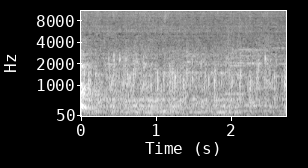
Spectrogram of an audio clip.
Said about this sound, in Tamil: இதை மூடி வச்சிடலாம் நல்லா கொதித்து நல்லா காளான் வேகட்டும்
